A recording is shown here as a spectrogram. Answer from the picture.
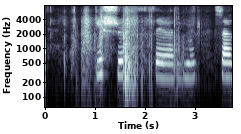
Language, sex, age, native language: Icelandic, female, 10, Icelandic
